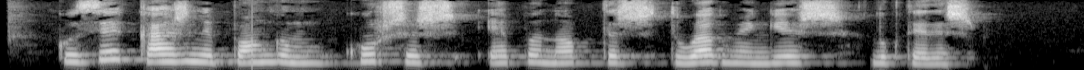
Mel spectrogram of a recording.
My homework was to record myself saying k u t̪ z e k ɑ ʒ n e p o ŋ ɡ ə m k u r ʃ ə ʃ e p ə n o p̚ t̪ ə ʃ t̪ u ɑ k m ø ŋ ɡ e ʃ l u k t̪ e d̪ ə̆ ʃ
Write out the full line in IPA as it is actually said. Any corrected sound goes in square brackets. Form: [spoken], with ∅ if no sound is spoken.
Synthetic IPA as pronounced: k u [∅] z e k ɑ ʒ n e p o ŋ ɡ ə m k u r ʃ ə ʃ e p ə n o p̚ t̪ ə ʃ t̪ u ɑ k m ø ŋ ɡ e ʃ l u k t̪ e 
